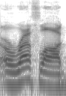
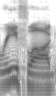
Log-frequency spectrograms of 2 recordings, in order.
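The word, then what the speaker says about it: reflog: Get ref log command pronounced ref log, not reef log, is kind of like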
